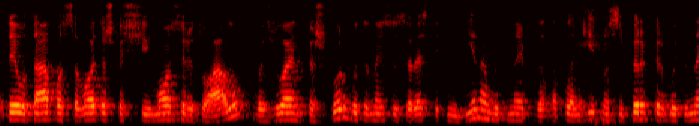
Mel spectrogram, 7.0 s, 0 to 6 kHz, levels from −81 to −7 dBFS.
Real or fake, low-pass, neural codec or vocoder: real; 5.4 kHz; none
